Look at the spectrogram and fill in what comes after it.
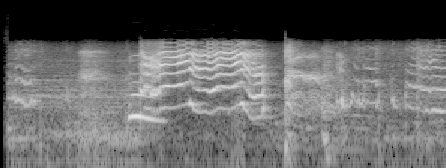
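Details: Dog making funny noises: a wavering, warbling whine with a loud, sustained middle stretch of rippling pitch, then shorter broken whimpers, apparently indoors.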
